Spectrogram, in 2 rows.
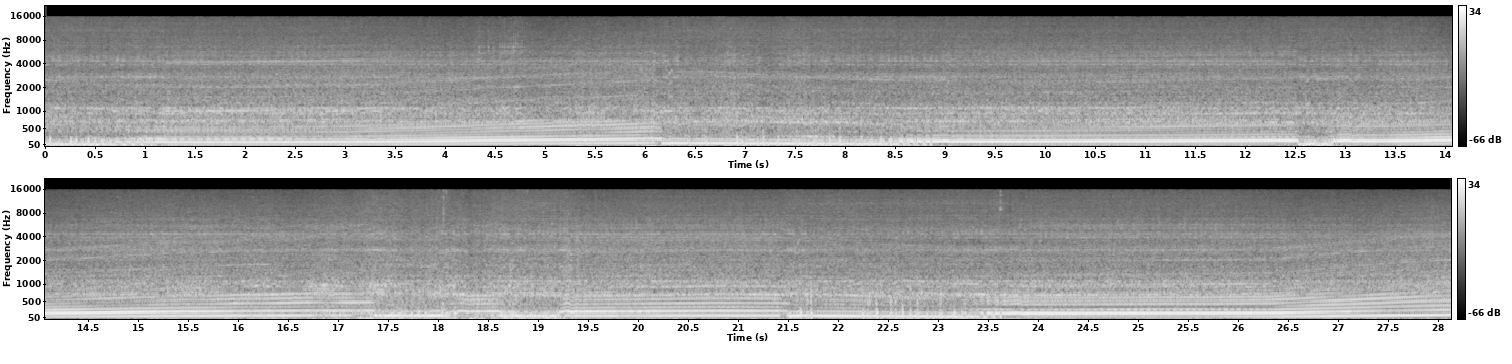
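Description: Yamaha MT-09 Tracer's three-cylinder engine through an Akrapovič titanium full exhaust, rising and falling in revs as the bike is ridden, with a sudden jump in pitch at each of several gear changes.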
